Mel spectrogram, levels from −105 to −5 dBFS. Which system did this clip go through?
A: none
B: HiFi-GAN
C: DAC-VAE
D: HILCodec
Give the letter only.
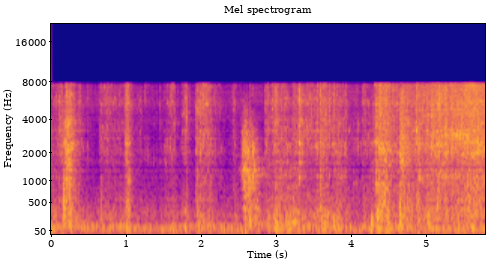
B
